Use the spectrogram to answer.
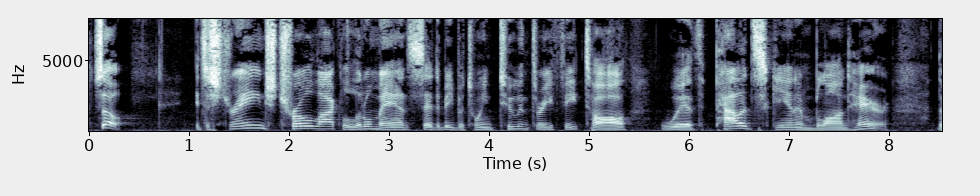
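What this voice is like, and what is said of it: Eastern Kentucky hillbilly accent. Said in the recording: “I'm a hillbilly from Eastern Kentucky ... You don't say with that accent.”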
